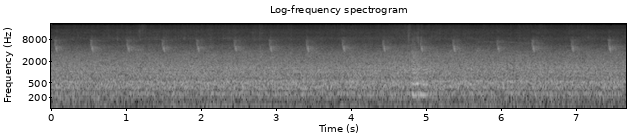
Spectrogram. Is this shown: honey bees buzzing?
yes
